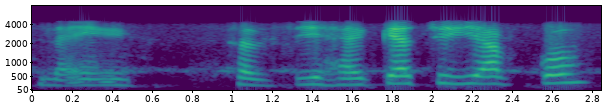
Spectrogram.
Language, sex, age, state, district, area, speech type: Hindi, female, 18-30, Uttar Pradesh, Mirzapur, urban, conversation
